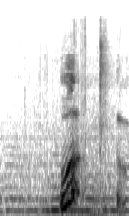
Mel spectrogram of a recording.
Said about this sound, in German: Das waren jetzt Bienen. Die haben sich gerade die Blume genau angeschaut. Eine Tellerhortensie, die hier auch wirklich in einem schönen Farbton blüht.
